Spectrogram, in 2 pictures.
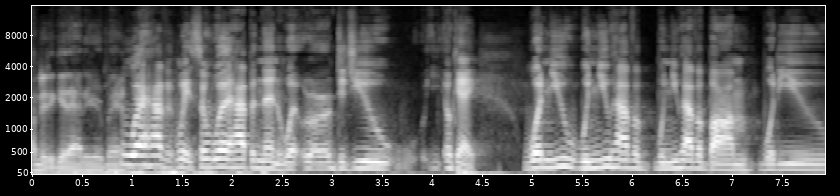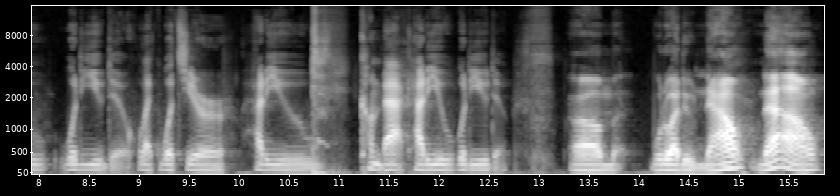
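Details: Adult man who stutters and mentions an injury; word repetitions; stuttering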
